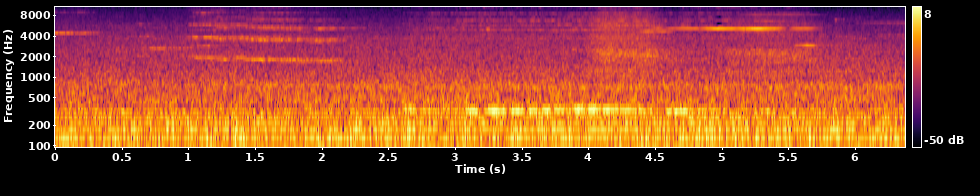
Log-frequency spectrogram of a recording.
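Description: Steel wheels squeal and screech on the rails.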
